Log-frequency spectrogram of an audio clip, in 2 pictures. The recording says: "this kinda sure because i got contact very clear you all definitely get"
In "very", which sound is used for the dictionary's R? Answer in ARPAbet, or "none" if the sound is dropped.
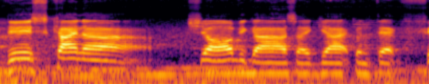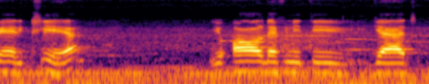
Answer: L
